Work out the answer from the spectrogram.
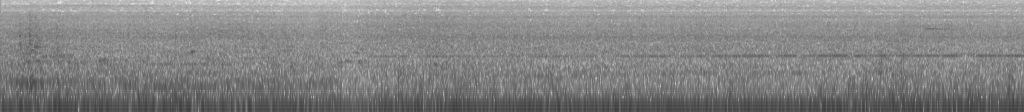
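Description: Steady low rumble and noise of a passenger train approaching along street-level track, with a faint steady tone coming in about four seconds in.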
